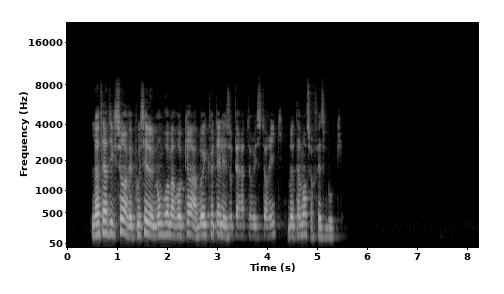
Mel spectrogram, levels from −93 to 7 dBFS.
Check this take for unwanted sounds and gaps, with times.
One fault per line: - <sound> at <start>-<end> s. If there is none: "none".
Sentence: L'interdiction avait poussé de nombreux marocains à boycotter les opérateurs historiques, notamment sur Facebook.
none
